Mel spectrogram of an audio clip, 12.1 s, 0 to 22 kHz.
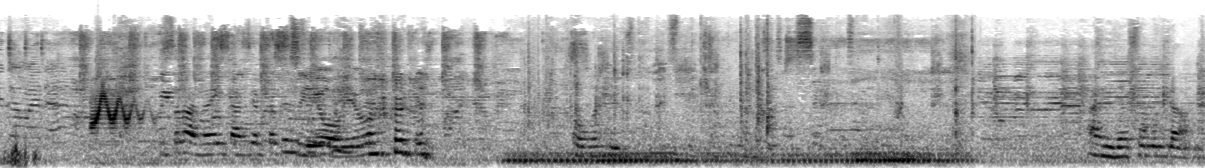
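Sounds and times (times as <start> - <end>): background music: 0.0 - 12.0
wavering boing sound effect: 0.9 - 1.6
woman talking: 1.6 - 4.0, 5.7 - 6.6, 10.9 - 12.0.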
